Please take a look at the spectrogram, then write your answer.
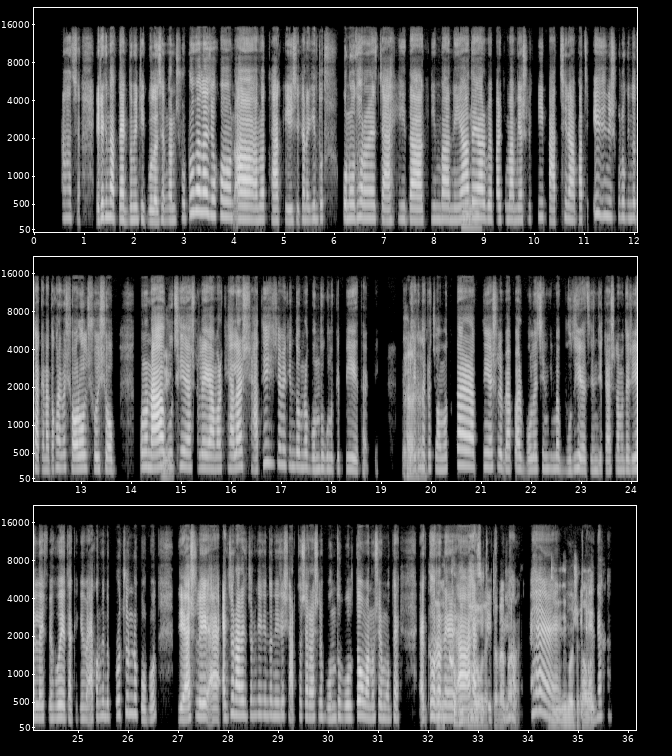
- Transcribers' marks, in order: laughing while speaking: "খুবই বিরল"; chuckle; in English: "hesitate feel"
- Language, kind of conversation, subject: Bengali, podcast, পুরনো ও নতুন বন্ধুত্বের মধ্যে ভারসাম্য রাখার উপায়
